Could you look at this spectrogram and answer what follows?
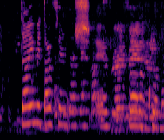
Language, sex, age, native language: Icelandic, female, 9, Icelandic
